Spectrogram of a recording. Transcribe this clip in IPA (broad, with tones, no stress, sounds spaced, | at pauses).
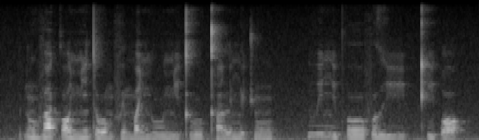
ɗ ũ˨ v a˦ k ɔ˦˨ ɲ ĩ˦ t oː˨ m f ɪ˨ m a˦ ɲ uː˨ ɲ i˦ kʼ uː˦ kʰ ã˦˨ l ɪ˨ ŋ ɪ˦ t͡ʃ ũ˨ | β i˦ ŋ i˨ pʰ oː˦ f ʊ˦ ɣ i˨ | kʰ i˨ ɓ ɔ˨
